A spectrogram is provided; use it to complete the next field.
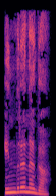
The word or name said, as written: ಇಂದ್ರನಗ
